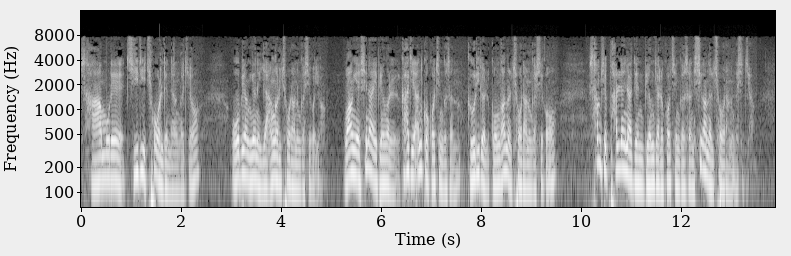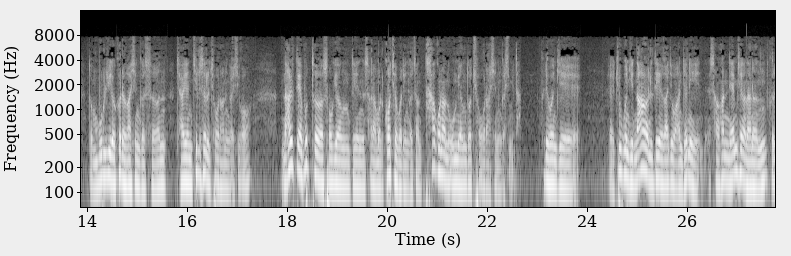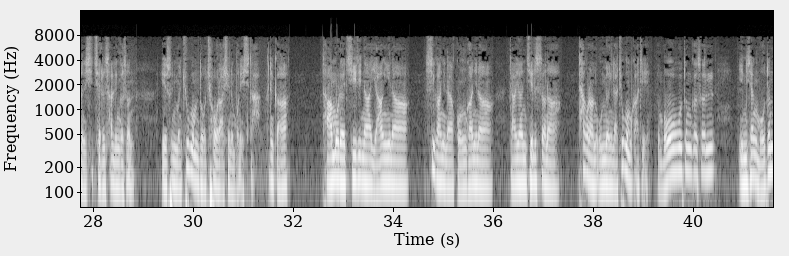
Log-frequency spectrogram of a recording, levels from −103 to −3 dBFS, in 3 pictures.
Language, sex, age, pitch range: Korean, male, 40-59, 115-140 Hz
